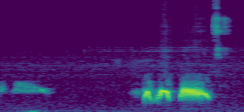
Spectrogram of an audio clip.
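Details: Decoy spotted dove with a "thổ" voice gives a soft low note, then after a pause a wavering double coo followed by one longer level coo.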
